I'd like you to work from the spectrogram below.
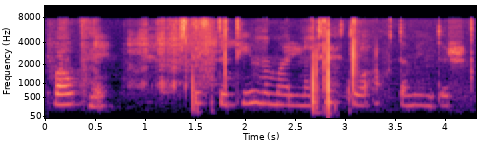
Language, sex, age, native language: Icelandic, female, 11, Icelandic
